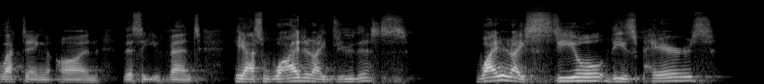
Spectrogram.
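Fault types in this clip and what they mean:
Short stall from a late packet: just after "did I do", around 3.73 to 3.84 s, a sound is held about 80 ms too long while the receiver waits, then resumes where it left off. Unlike a dropout, nothing is skipped; the speech just runs about 80 ms later afterward.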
